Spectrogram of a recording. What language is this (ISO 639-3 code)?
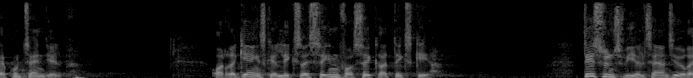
dan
